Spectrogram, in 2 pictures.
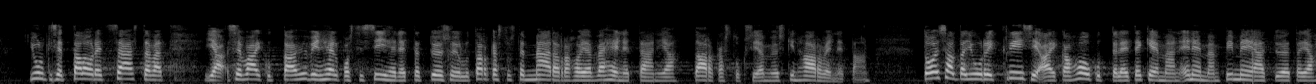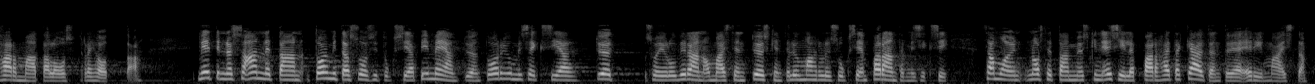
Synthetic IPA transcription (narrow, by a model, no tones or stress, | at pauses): julkise̞t̪ːɑlo̞udet̪sæːst̪æʋæt̪jɑse̞ʋɑijkut̪ːɑːhyʋinɦe̞lpost̪issiːhenet̪ːæt̪yøsojolːut̪ɑrkɑst̪ust̪emmæːɾærɑɦo̞jɑʋæɦe̞net̪æːnjɑt̪ɑrkɑst̪uksiɑmyøskinɦɑrʋenːḛt̪ɑ̰ːn | t̪o̞isɑlt̪ɑjuːɾikriːsiʔɑjkɑɦo̞ukut̪ːeleːt̪ekemæːnene̞mːæmpime̞æːt̪yøt̪æjɑɦɑrmɑːt̪ɑlousreɦo̞t̪ːɑ̰ː | mie̞t̪inːøsːæɑnːet̪ɑːnt̪o̞jmint̪ɑsuosit̪uksiɑpime̞ænt̪yønt̪o̞rjumise̞ksijɑt̪yø | suojeluʋirɑnomɑist̪ent̪yøskent̪elymmɑhdolːˑisuːksiempɑɾɑnt̪ɑmiseksi | sɑmo̞jnno̞st̪et̪ɑːmmyøskine̞silːeppɑrɦɑjt̪ɑkæyt̪ænt̪øjæe̞ɾimɑist̪ɑ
